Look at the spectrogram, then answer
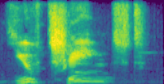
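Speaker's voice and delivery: put-on low, patronizing tone oozing contempt. Speaker recounts what a woman said to them; mimicking a condescending tone. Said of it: "in a very condescending, patronizing tone and manner".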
